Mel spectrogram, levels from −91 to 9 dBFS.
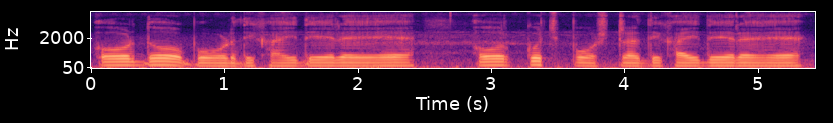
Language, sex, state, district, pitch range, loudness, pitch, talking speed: Hindi, male, Uttar Pradesh, Saharanpur, 110-120 Hz, -15 LUFS, 115 Hz, 155 wpm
